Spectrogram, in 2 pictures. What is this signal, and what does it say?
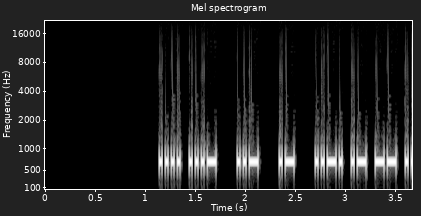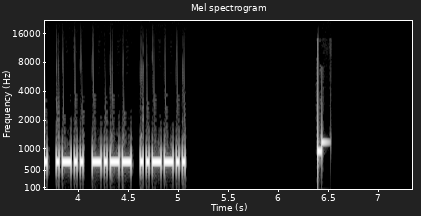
Morse code, heard as a keyed tone, about 37 wpm, 700 Hz. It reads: HV U A FAMILY?
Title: Sentences from Top 400 Words and Abbreviations 40wpm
